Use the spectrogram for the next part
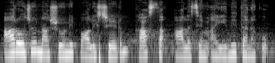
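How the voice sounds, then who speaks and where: A woman's voice: on the high side, normal speed, fairly bright tone, faint music behind. Woman reading a moral story. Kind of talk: scripted first-person moral story narration.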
